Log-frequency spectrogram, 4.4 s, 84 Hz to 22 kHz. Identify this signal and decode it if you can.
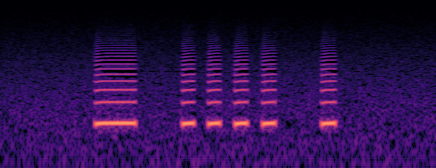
Morse code, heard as a horn, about 9 wpm. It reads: THE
